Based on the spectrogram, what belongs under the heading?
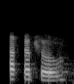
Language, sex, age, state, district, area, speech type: Assamese, female, 30-45, Assam, Nalbari, rural, conversation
